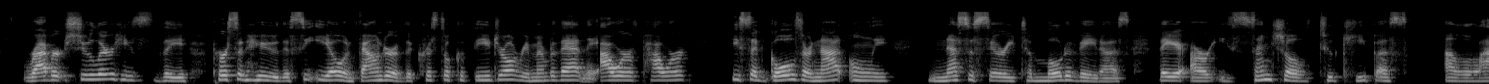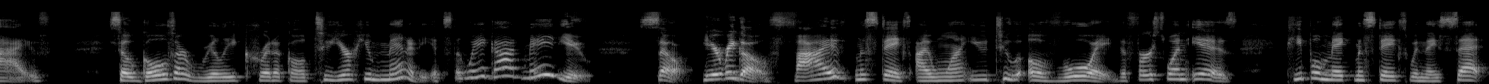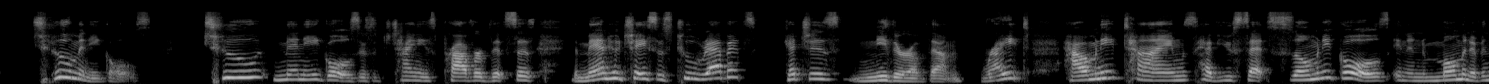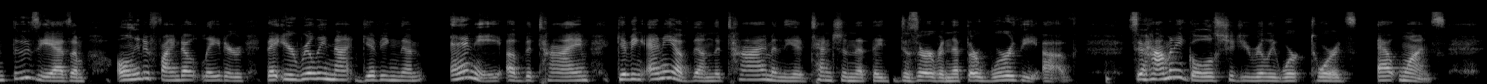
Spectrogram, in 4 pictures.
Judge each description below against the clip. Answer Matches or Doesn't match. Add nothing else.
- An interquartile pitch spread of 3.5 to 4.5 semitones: Doesn't match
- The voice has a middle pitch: Doesn't match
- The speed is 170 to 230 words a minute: Doesn't match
